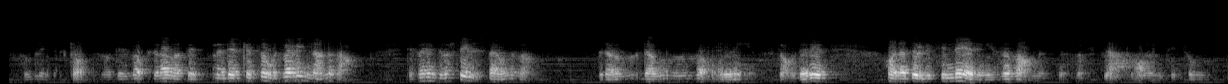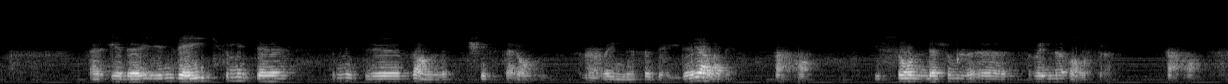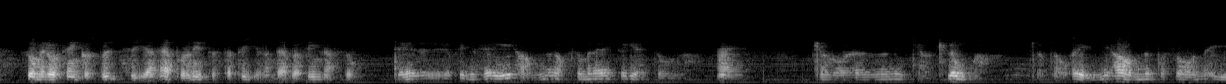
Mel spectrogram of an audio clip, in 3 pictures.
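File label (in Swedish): Morup Halland, Svenska sagor dialekter; Folkminnen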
